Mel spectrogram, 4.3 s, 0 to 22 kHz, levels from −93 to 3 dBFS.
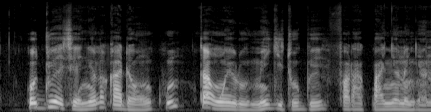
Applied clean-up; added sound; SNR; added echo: none; none; none; none.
